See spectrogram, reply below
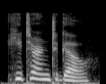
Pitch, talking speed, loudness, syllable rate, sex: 210 Hz, 225 wpm, -16 LUFS, 6.2 syllables/s, female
